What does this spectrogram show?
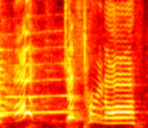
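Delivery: high, loud, slow screaming order; full kid's tantrum shout, high and loud; child's furious shout. Retold or imitated. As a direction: scream it at your crying sister. Child screaming at crying sister.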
